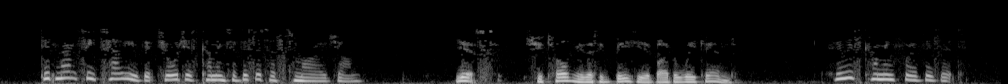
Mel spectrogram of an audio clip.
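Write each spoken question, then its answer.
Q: Who is coming for a visit?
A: George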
